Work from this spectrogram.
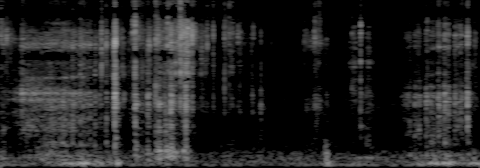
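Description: A solid rectangular bar of dry white soap, held in the hand, is shaved with a flat metal blade, and curls of soap pile up on the table. The sound is a series of dry, bright scraping and crinkling strokes with quick crisp clicks, and it fades into quieter rasping between passes.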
